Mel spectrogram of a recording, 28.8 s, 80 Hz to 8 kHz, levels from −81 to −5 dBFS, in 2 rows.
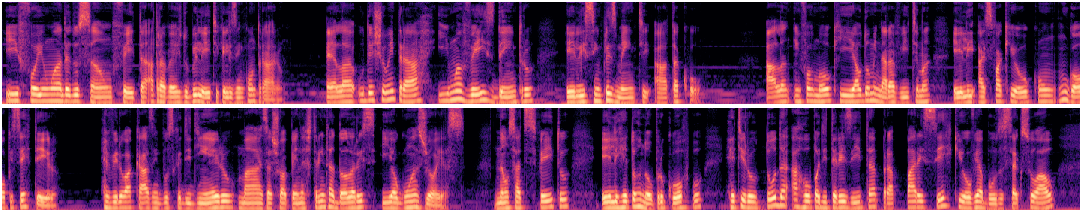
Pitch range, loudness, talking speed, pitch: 115-140 Hz, -16 LUFS, 150 wpm, 125 Hz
